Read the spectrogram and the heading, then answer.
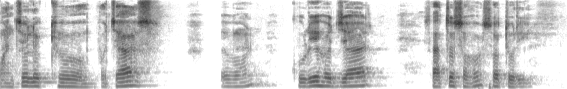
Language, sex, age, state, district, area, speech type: Odia, male, 18-30, Odisha, Boudh, rural, spontaneous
